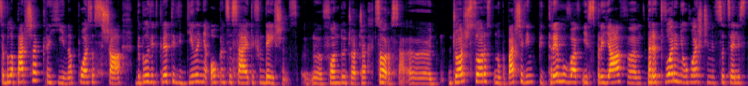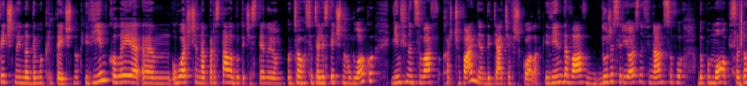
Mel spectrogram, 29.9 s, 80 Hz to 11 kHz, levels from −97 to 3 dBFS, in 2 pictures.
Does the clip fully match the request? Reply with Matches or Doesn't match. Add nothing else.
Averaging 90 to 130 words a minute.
Matches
